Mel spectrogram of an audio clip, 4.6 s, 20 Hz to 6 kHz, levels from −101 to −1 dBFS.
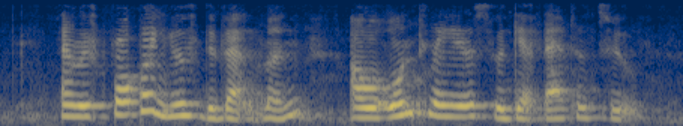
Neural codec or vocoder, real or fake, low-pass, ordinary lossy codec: codec, 16 kHz, 4 kbps, FreqCodec, smaller model; fake; 5.4 kHz; none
